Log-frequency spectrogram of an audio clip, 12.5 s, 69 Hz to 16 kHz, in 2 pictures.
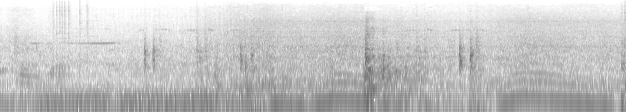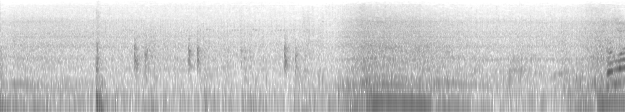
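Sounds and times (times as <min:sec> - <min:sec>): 
car engine with an overheating starter idling and revving: 0:00.2 - 0:12.5
sharp clicks and knocks: 0:00.5 - 0:02.9, 0:03.6 - 0:05.1, 0:07.2 - 0:09.6.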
